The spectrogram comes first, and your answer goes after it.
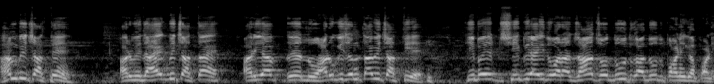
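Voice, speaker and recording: In a raised, projected voice, the speaker goes at a moderate pace with ordinary pitch variation over noticeable background noise. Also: man, high pitch for a man. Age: 60s. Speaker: community representative. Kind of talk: media interview.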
